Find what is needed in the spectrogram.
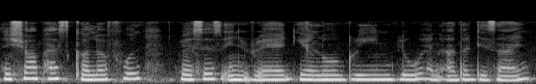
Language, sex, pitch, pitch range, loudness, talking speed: English, female, 225 Hz, 215-250 Hz, -12 LUFS, 145 wpm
